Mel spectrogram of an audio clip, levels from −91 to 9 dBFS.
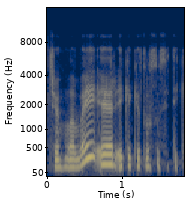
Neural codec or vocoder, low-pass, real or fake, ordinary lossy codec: none; 7.2 kHz; real; Opus, 24 kbps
